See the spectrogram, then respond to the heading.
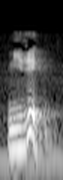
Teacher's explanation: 它是升降调，不准升就只能降，一下变成4声了 ，所以变成米瑞，哎，这一连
